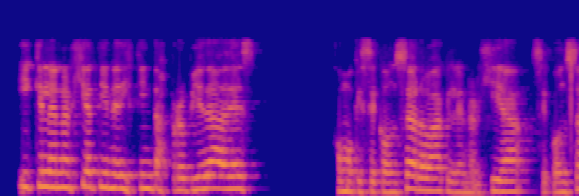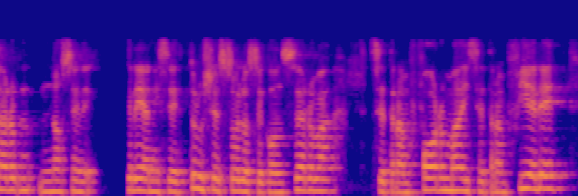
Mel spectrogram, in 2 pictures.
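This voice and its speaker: A woman speaks with an Argentine accent at a medium pitch. Her pace is fairly slow and her pitch variation ordinary. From Argentina. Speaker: energy efficiency advisor, webinar presenter. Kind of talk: webinar presentation. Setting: online webinar. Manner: hesitant, with fillers and restarts.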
